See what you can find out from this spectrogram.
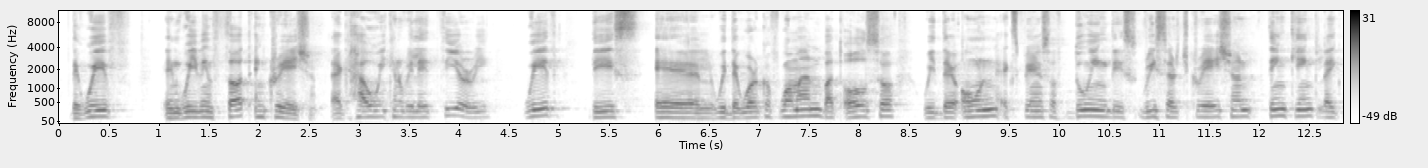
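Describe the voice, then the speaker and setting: A young man with a Chilean accent, giving a conference talk on game design in a halting, earnest way, full of fillers and restarts. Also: mid-range voice. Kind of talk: conference presentation.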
